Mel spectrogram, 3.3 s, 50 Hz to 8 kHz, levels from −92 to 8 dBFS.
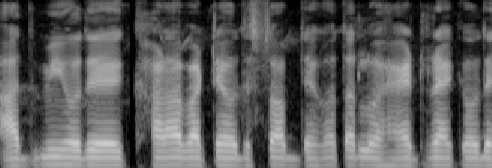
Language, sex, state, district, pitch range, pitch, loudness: Bhojpuri, male, Bihar, Muzaffarpur, 120-125 Hz, 125 Hz, -19 LUFS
